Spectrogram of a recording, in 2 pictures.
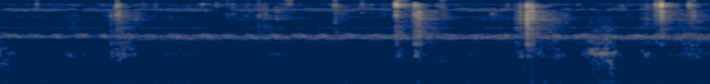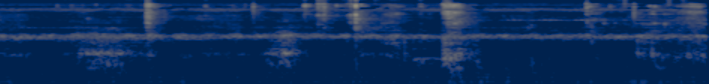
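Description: Close-up eating sounds of a person chewing rice and duck curry eaten by hand: soft wet chewing with a scattering of short sharp mouth clicks and smacks. Under it runs a faint steady high-pitched hum.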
